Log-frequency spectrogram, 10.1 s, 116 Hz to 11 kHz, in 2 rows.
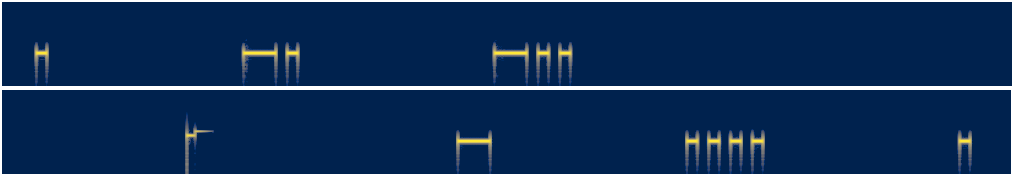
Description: Morse code, heard as a keyed tone, about 22 wpm, spaced as for 8 wpm, 700 Hz. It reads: END THE
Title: 6x Character Spacing - Top 200 Words - 22wpm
